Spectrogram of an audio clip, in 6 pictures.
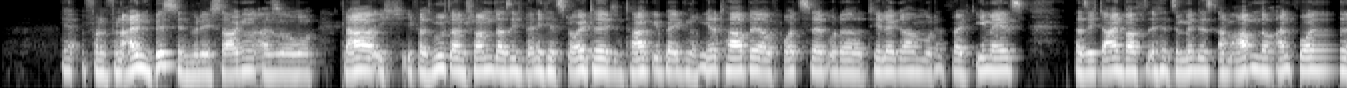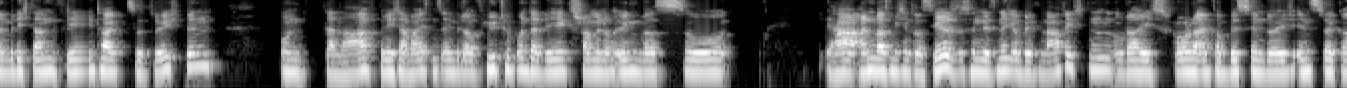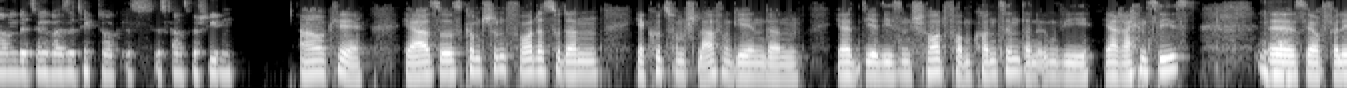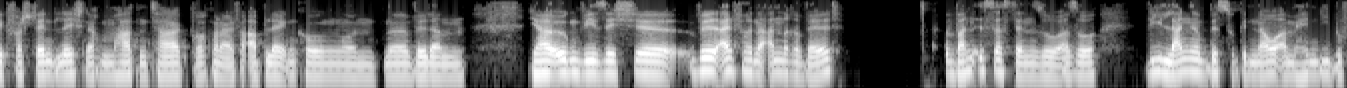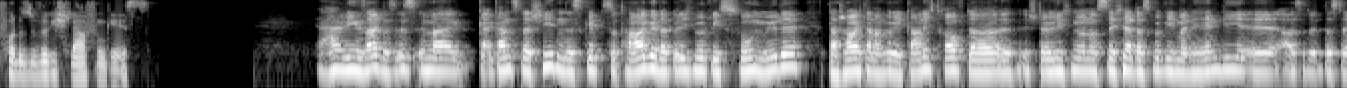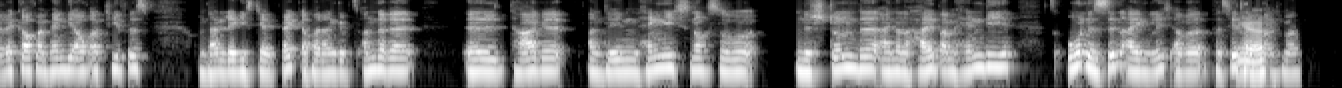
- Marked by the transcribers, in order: laughing while speaking: "äh"; other background noise; in English: "Shortform Content"; laughing while speaking: "reinziehst?"
- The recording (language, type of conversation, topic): German, podcast, Beeinflusst dein Smartphone deinen Schlafrhythmus?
